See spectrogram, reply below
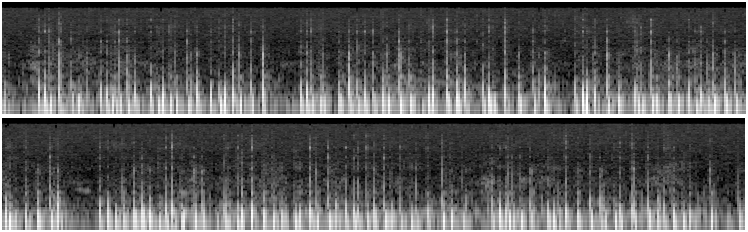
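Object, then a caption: Wooden paddle hairbrush. Fingertips quickly tap and scratch the wooden back of a wooden paddle hairbrush lying flat on a blanket. The result is a dense, rapid stream of soft, muffled, low thuds with almost no bright content, each tap dying away almost instantly. The patter continues steadily across the clip, with brief lulls in between.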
